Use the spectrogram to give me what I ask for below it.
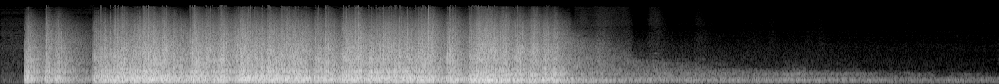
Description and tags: a rapid sequence of explosions from fireworks
bang, blast, bombardment, cannonade, cracker, detonation, environmental-sounds-research, explosion, field-recording, fireworks, fusillade, hail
